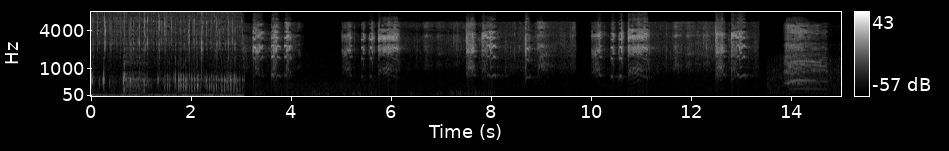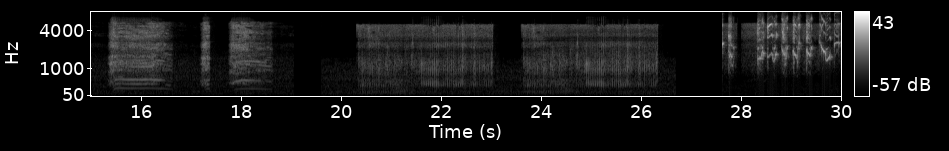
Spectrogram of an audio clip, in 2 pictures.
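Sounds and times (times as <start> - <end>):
longer low pitched animal calls: 13.8 - 18.8
squeaky chattering animal calls: 17.2 - 18.7.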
